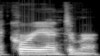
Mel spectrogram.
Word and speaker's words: Coriantumr: So that's how you say it, is it? Coriantumr? – Yeah, Coriantumr.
